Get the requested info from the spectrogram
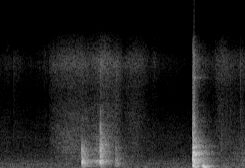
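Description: Metal flour dredger shaken over rolled pastry: a faint sprinkling hiss with two knocks about a second in, then a sharp clack near the end as the dredger is set down on the worktop.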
